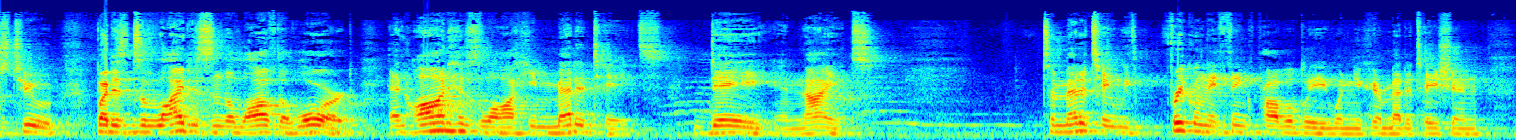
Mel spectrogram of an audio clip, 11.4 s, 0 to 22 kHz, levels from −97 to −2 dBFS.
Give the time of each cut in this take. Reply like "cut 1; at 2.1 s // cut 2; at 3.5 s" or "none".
none

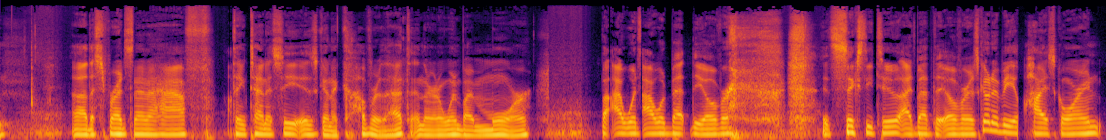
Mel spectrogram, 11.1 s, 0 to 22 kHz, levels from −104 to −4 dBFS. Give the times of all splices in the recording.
cut 1; at 1.3 s // cut 2; at 2.3 s // cut 3; at 6.4 s // cut 4; at 9.1 s // cut 5; at 9.8 s // cut 6; at 10.2 s

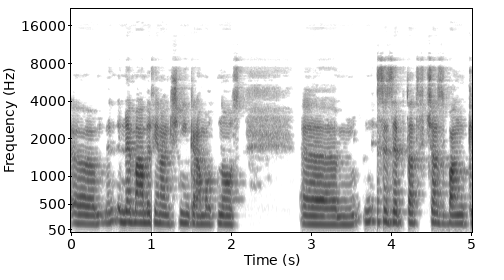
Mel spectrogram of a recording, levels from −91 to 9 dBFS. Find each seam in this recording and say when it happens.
cut 1; at 1.0 s // cut 2; at 3.8 s

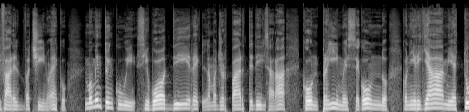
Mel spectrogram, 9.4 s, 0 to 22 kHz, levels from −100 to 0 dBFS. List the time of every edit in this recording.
cut 1; at 1.7 s // cut 2; at 4.0 s // cut 3; at 5.3 s // cut 4; at 6.0 s // cut 5; at 8.0 s

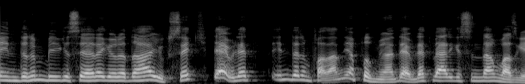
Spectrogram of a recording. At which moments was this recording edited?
none

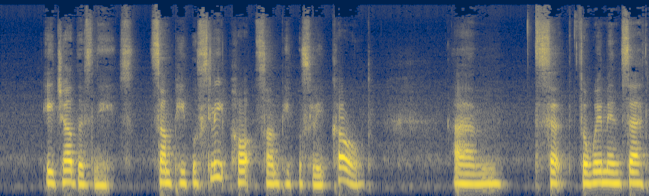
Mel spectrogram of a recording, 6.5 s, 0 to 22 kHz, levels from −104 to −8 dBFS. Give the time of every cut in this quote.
none

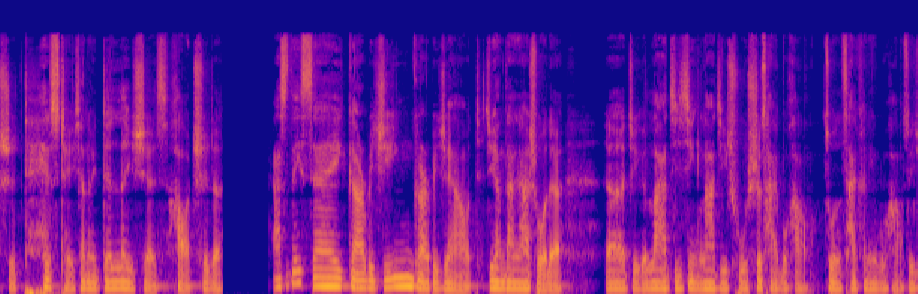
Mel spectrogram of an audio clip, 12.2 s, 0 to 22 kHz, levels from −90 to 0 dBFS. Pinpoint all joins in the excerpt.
none

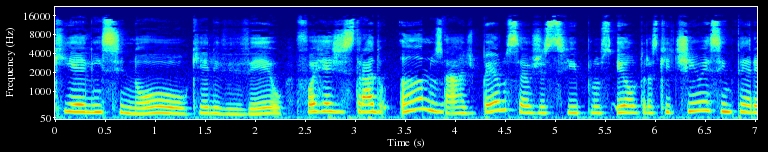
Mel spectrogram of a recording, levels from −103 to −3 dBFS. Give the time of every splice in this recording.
cut 1; at 2.4 s // cut 2; at 3.8 s // cut 3; at 6.0 s

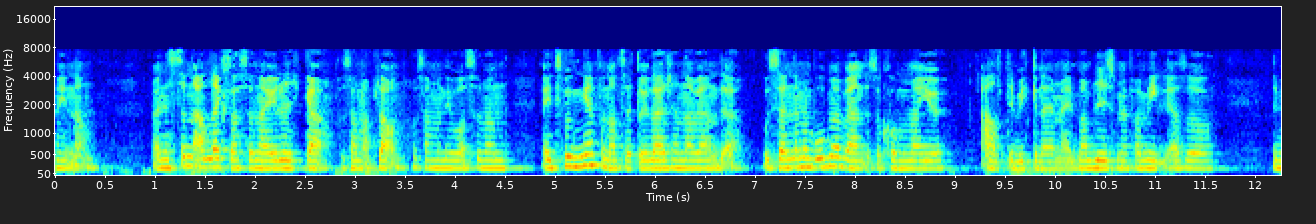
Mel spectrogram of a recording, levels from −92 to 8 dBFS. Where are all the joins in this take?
cut 1; at 4.8 s

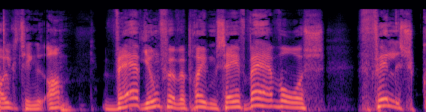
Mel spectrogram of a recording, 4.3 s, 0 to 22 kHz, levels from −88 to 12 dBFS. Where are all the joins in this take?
cut 1; at 1.4 s // cut 2; at 2.4 s

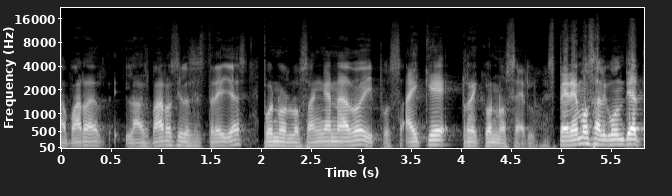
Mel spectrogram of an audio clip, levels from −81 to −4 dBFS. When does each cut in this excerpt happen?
cut 1; at 2.0 s

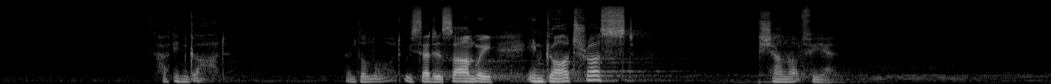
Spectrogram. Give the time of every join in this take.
cut 1; at 1.7 s // cut 2; at 3.6 s // cut 3; at 4.4 s // cut 4; at 4.8 s // cut 5; at 5.7 s // cut 6; at 7.6 s

